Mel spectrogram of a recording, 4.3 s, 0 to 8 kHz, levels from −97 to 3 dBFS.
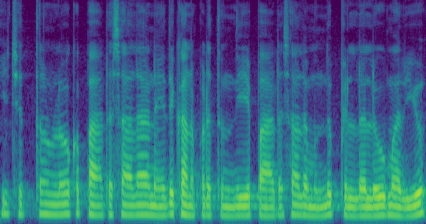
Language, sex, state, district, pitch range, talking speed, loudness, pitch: Telugu, male, Andhra Pradesh, Anantapur, 120-135 Hz, 170 wpm, -20 LUFS, 130 Hz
